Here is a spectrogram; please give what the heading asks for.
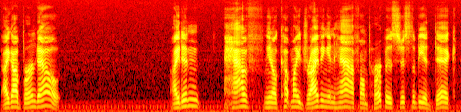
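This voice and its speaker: A man's voice: fairly high pitch, takes it slowly, pauses often, fairly bright tone, slight background noise. A man venting in a rambling vlog monologue, frustrated, swearing and restarting his sentences. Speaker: vlogger.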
